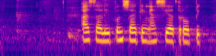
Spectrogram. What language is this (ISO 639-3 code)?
jav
